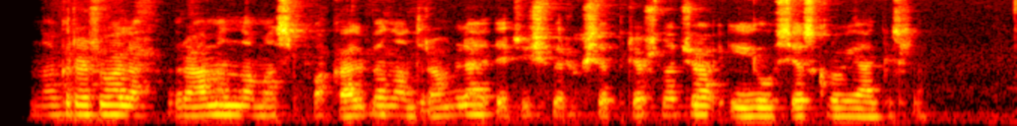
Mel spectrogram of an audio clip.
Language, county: Lithuanian, Kaunas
